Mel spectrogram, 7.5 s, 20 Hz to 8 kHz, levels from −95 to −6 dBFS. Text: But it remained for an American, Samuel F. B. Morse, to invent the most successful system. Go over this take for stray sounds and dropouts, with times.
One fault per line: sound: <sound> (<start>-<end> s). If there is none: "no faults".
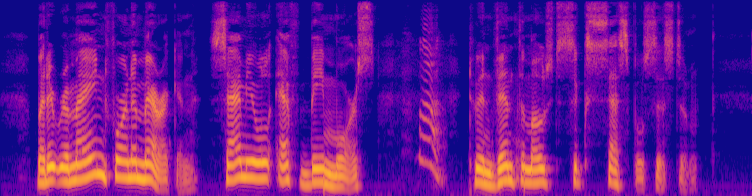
sound: laugh (4.0-4.5 s)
